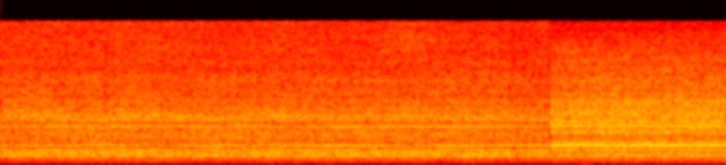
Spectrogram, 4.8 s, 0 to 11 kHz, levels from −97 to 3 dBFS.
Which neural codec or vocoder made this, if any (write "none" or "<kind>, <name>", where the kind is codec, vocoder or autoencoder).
none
